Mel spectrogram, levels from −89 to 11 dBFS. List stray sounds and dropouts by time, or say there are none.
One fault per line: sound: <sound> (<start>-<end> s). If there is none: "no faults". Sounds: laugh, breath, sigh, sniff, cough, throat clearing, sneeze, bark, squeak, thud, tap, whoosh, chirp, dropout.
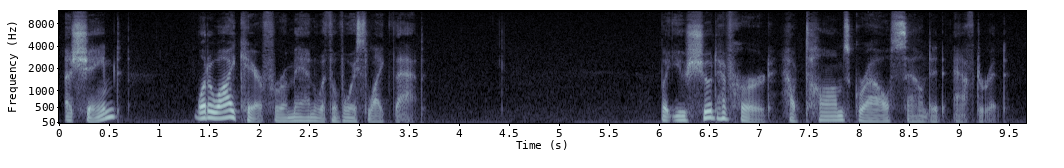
no faults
